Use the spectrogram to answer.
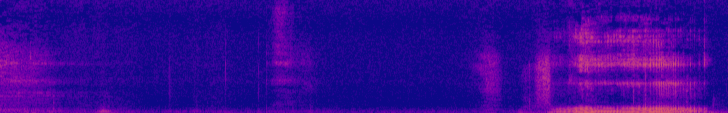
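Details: French bulldog snoring: several seconds of quiet breathing, then a loud, rattling snore on the in-breath.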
